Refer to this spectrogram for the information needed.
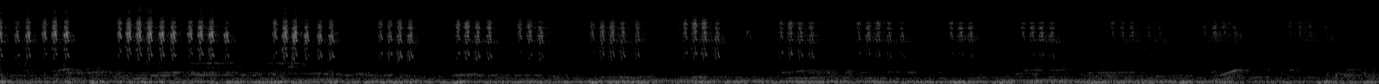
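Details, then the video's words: Rapid run of grating, broadband myna calls, loud and densely packed at first, then continuing in evenly spaced bursts that soften toward the end, over steady low hum. "Myna birds part 7"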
